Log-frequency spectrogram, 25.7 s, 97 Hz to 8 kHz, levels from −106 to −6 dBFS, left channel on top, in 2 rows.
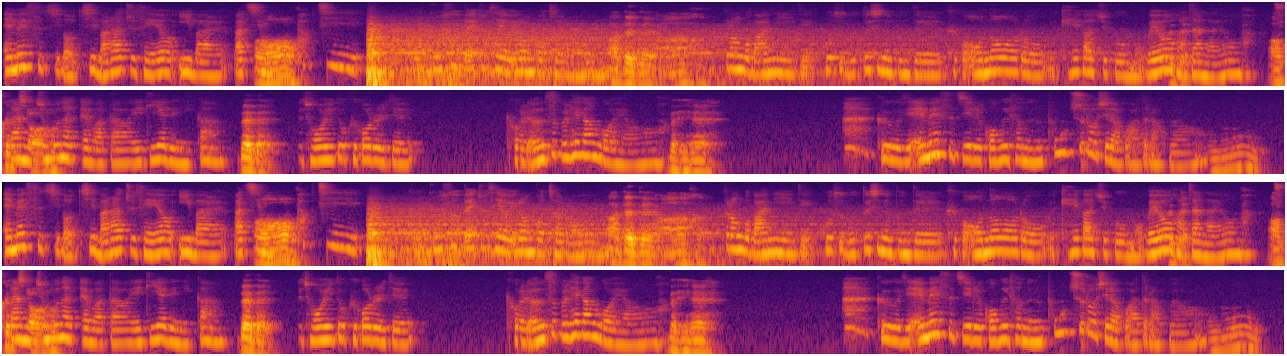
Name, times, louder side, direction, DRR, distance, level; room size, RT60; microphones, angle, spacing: voice 1, 0.0-3.6 4.1-6.1 7.2-15.1 15.8-16.9 17.9-19.5 21.2-24.9, right 1 dB, 30° right, 3 dB, 1.0 m, -32 dB
voice 2, 2.5-3.0 6.0-7.0 11.7-11.9 12.7-13.4 15.2-15.5 19.5-20.0 24.9-25.4, right 1 dB, 65° right, 4 dB, 1.7 m, -29 dB
sound 1, 3.6-11.6, left 1 dB, 20° left, 0.9 m, -33 dB
5.9 x 5.2 x 5.3 m, 0.32 s
head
